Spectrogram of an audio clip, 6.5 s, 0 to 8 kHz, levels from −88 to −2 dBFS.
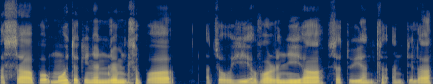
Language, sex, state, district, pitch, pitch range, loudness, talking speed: Mizo, male, Mizoram, Aizawl, 90 Hz, 85-100 Hz, -20 LUFS, 210 wpm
